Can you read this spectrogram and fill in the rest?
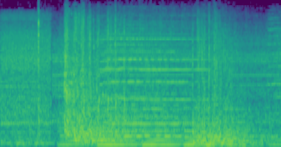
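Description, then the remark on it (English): A sharp burst sets off a loud, sustained rushing roar over a steady low droning hum, like a cartoon launch blasting off, as a remote control ejector button sends two stooges on a voyage into space, with no voices. “Here goes the remote control ejector button.”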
